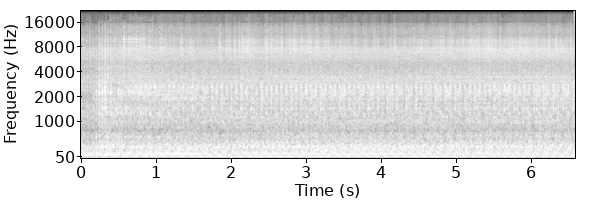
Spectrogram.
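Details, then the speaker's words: John Deere 1010 crawler dozer, sat in a garage about 12 years, running after bleeding air from the injectors: low, steady diesel chug at idle with an even beat, no knocks or misses; healthy normal idle. "well there it is i mean it's fixed up and running don't really have anything good push with it but it all works so i guess that was a success"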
